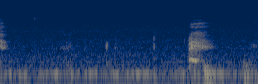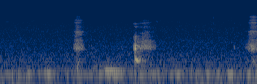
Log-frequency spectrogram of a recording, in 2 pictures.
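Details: Uncontrollable sneezing fit: three sharp sneezes within a few seconds in a quiet room; repeated sneezing.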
